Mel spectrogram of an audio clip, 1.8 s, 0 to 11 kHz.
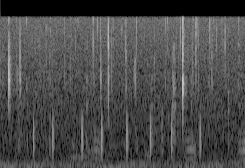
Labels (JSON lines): {"label": "biophony, knock croak", "recorder": "SoundTrap 300"}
